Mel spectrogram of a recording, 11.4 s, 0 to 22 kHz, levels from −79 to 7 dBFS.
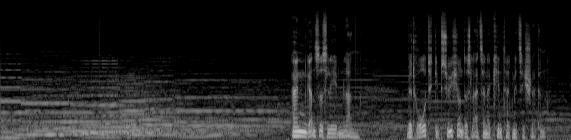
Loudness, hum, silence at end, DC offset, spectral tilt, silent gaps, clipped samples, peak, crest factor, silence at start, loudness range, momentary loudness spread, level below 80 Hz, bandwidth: -29 LUFS; none; 0 s; under 0.1%; -5.5 dB/octave; none; under 0.1%; -8 dBFS; 22 dB; 0 s; 8 LU; 16 LU; -52 dBFS; 15 kHz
